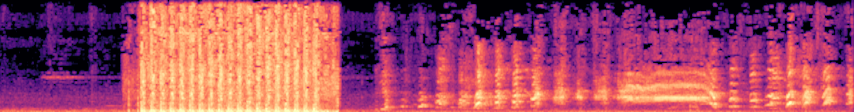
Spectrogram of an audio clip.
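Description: A loud burst of rapid automatic machine-gun fire lasting about two seconds, starting just over a second in and cutting off suddenly, followed by laughter.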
